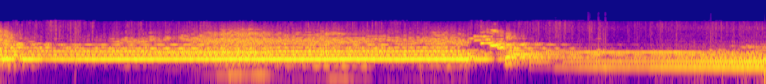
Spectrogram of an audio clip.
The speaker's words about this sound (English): Johnny, he's driving too fast. It's so dark.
